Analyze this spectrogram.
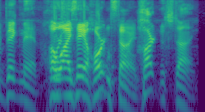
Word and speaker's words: Hartenstein: man oh Isaiah hortenstein hartenstein hartenstein I think is how it's pronounced very German hartenstein hartenstein goes down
